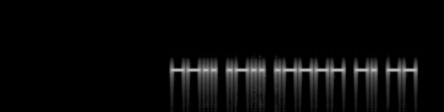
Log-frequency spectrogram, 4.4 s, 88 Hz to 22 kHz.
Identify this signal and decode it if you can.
Morse code, heard as a keyed tone, about 30 wpm, 700 Hz. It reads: ZL1NM
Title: DXCC-100 Call Signs - 5 Characters - 30wpm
